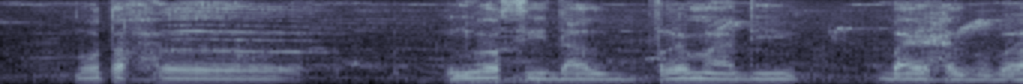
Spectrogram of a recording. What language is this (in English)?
Wolof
